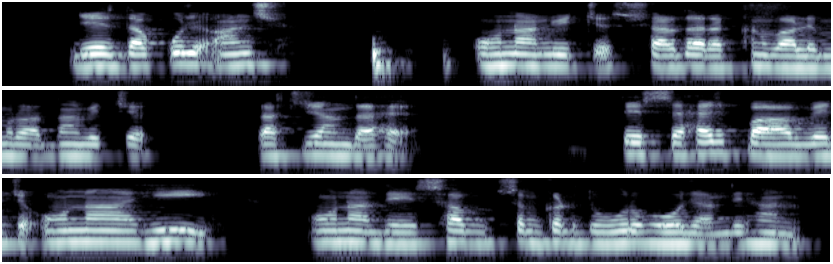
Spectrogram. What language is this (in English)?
Punjabi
